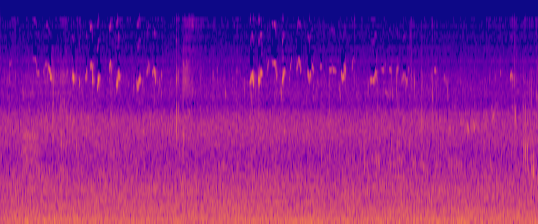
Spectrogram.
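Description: Small birds chirping in quick, high, repeated notes, in clusters during the first few seconds and again about five seconds in, over a steady low outdoor background rumble.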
